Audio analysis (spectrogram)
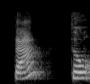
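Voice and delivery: ordinary talk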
